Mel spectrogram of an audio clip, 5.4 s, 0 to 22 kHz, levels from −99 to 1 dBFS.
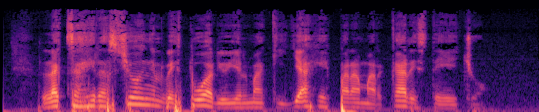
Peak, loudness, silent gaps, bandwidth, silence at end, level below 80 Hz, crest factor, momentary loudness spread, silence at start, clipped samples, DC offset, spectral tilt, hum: -2 dBFS; -27 LUFS; none; 16.5 kHz; 0.65 s; -34 dBFS; 24 dB; 12 LU; 0.05 s; under 0.1%; under 0.1%; -4 dB/octave; none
